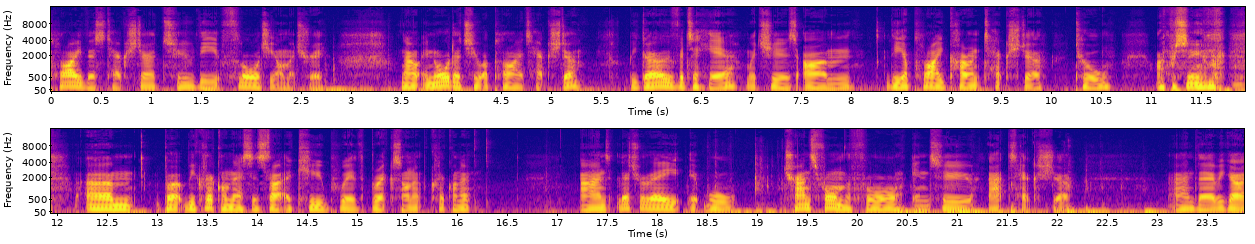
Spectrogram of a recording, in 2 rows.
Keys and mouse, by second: 16.1 click, 18.2 click, 20.3 d, 20.4 Down, 20.4 Left, 20.9 s, 21.0 Down, 21.5 d, 21.9 Up, 21.9 Right, 22.2 a, 22.3 Right.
